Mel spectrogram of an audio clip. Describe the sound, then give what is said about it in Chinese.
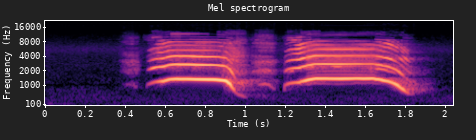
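A woman screams twice in shrill, piercing bursts. The first cry is shorter and the second is longer, and each drops in pitch as it breaks off, with a brief silence between them. “不知道是哪个方向似乎传来了女人的尖叫声，不知道是美莹还是桃田”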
